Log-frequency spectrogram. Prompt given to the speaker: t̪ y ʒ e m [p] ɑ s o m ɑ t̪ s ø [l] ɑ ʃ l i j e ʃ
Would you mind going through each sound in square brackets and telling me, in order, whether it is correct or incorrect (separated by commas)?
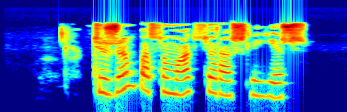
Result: correct, incorrect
